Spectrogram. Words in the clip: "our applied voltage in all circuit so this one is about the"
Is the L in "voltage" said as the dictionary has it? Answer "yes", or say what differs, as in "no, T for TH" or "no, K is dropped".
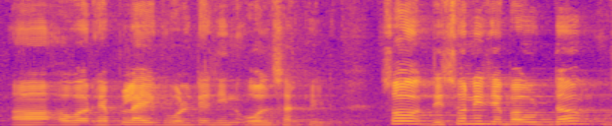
yes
